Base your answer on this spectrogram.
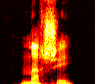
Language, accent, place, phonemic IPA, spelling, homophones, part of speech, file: French, France, Paris, /maʁ.ʃe/, marcher, marché / marchés, verb, Fr-marcher.ogg
- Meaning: 1. to walk 2. to travel; to move; to march 3. to work, to function 4. to step 5. to cooperate 6. to believe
